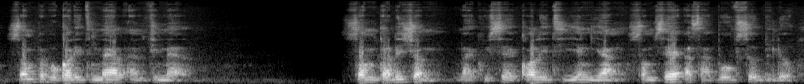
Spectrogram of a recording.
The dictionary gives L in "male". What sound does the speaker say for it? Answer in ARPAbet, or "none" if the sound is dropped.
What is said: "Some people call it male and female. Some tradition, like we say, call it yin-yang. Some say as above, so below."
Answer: L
